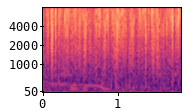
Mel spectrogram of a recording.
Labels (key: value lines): label: biophony, cascading saw
recorder: SoundTrap 600 or HydroMoth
